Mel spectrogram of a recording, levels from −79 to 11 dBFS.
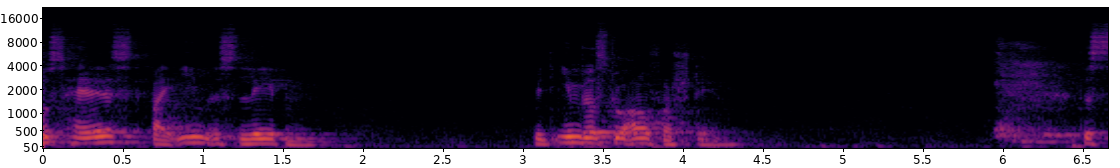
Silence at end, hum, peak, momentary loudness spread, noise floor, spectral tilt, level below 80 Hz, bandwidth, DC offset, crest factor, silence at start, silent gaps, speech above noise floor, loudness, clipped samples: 0 s; none; -18 dBFS; 15 LU; -65 dBFS; -6 dB/octave; -62 dBFS; 14.5 kHz; under 0.1%; 18 dB; 0 s; none; 33 dB; -33 LUFS; under 0.1%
